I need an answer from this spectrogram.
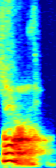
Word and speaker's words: Tara: Her name is spelled T-A-R-A, but you pronounce it Thara.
